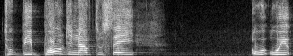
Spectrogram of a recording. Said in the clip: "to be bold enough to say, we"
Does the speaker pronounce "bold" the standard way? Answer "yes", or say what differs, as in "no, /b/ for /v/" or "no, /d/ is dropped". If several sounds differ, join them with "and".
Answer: yes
